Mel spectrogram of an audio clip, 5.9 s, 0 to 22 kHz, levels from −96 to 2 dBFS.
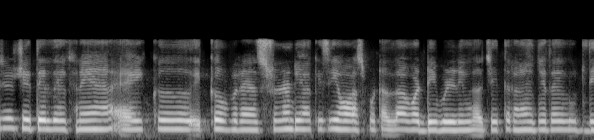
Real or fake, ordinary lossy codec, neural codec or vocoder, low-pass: fake; none; codec, 16 kHz, 2 kbps, X-Codec, HuBERT features, trained on general audio; none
